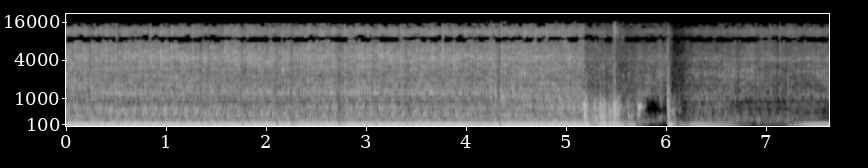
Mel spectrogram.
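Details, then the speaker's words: Ferguson T20 barn-find tractor out after 38 years standing, some small leaks remaining; steady low four-cylinder chug runs evenly for five seconds then drops away; normal running. "there is some smaller leaks but I can take care of that later because now it's time to take this tractor out in the real life after 38 years of standing here"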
